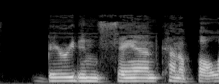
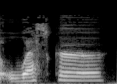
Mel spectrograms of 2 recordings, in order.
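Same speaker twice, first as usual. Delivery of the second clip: ordinary talk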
